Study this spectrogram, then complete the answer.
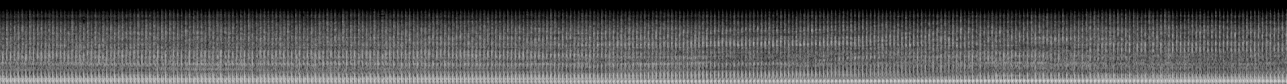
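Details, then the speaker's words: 1996 Craftsman LT1000 Turbo Cool lawn tractor, first start-up on carb spray: loud, uneven single-cylinder clatter about two beats a second with harsh exhaust bark; rough running, owner suspects head gasket or muffler; muffler later found cracked in two. "about as long as I want to run that in its condition super loud you know it looks like the muffler's all there I wonder if we got a head gasket issue"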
